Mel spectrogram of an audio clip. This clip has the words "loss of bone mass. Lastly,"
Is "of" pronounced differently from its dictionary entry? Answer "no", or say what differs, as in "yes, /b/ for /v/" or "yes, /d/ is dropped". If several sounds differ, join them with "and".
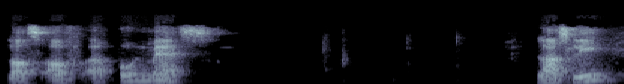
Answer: yes, /f/ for /v/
